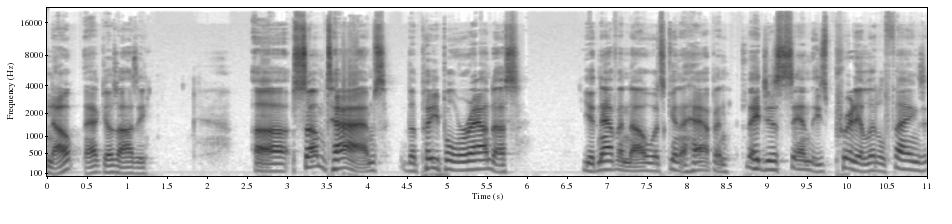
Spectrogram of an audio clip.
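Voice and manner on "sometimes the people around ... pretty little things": accent of the American South. Trying accents, one comes out as Bill Clinton: Southern Bill Clinton accent. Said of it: "Nope, that's Southern Bill Clinton".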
